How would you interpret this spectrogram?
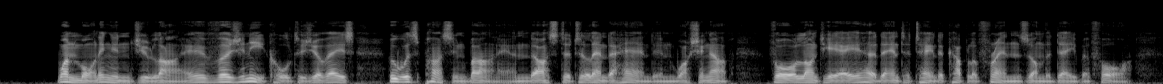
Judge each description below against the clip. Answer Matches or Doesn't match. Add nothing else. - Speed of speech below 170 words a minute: Doesn't match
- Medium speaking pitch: Doesn't match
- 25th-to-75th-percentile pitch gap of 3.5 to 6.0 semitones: Matches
